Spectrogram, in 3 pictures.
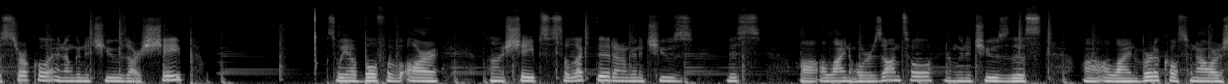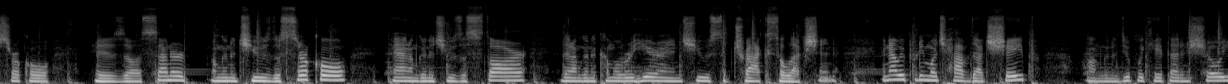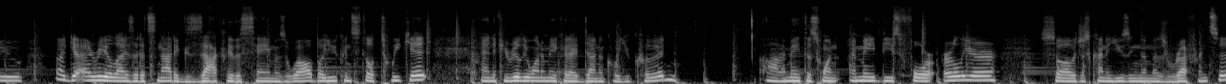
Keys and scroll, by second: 14.1 super+z.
